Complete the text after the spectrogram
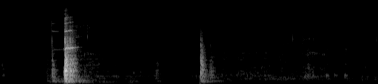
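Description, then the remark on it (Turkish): A drinking glass is knocked over: a sharp clattering crash, then a second shorter knock about a second and a half later, with faint small rattles afterward and no talking. “bu arada bir bardak devirdim ama özür dileyecek bu malzemeleri kurtarma işlemini tamamlamam gerekiyor ve tamamlandı.”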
